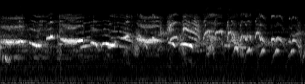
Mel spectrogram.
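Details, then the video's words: Tame caged Chinese hwamei singing while its cage is carried: loud, varied whistled phrases sliding and rising, with rapid chattering notes in the later part. "Họa mi xòe vip cánh đại bàng, chim thuần sách lồng vẫn hót"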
